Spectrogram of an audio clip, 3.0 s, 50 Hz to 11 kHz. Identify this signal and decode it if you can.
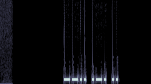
Morse code, heard as a keyed tone, about 30 wpm, 700 Hz. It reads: ZRI
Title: USA Call Sign Postfixes - 3 Letters 30wpm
